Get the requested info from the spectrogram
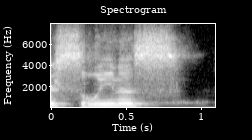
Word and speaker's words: Salinas: So on social media, on Twitter, I'm at author Salinas. It's spelled, you know, just my regular last name, author, and then S-A-L-I-N-A-S.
